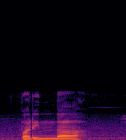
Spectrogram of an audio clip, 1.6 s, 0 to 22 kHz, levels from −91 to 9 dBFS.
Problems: constant background noise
